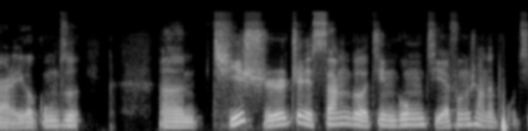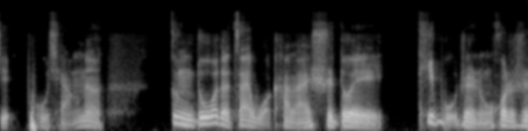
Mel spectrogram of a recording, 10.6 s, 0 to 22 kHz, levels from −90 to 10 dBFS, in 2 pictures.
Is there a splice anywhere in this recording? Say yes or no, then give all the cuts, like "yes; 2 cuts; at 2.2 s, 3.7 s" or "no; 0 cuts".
no; 0 cuts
